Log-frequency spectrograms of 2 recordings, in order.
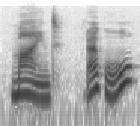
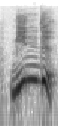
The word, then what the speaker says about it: mind: I는 여기서 장모음 소리인 I 소리로 쓰였어요. 그리고 N은 니은 소리 나고 끝에 D는 디귿 소리, 드 소리 나서 mind라고 발음합니다. 이 단어를 처음 접하면 이 I를 E로 읽어서 mind 이렇게 잘못 읽으실 수 있는데요. I가 이 발음 아니라 I 소리 나서 mind라고 읽는다는 점 유의해 주세요.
